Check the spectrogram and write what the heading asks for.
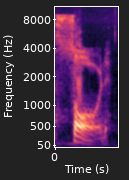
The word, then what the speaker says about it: sword: When you say sword, you are like pronouncing the word answer as an because the w is silent in answer and it's also silent in a sword.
